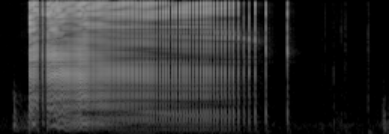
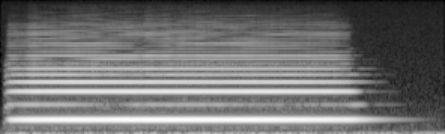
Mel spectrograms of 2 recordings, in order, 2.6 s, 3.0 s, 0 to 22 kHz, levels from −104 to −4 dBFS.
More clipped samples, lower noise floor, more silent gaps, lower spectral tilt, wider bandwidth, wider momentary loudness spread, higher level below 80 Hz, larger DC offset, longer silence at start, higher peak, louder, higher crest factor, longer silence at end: neither; first, -85 dBFS vs -36 dBFS; neither; second, 4.5 dB/octave vs -1 dB/octave; first, over 20 kHz vs 10.5 kHz; first, 20 LU vs 6 LU; second, under -90 dBFS vs -46 dBFS; neither; first, 0.2 s vs 0.05 s; second, -10 dBFS vs 0 dBFS; second, -32 LUFS vs -8 LUFS; first, 26 dB vs 8 dB; first, 1.2 s vs 0.45 s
